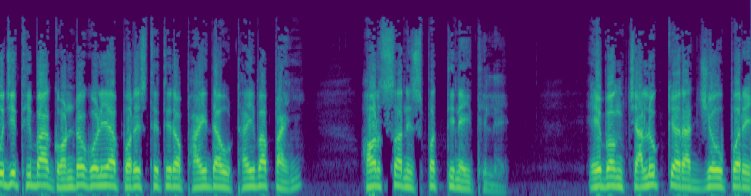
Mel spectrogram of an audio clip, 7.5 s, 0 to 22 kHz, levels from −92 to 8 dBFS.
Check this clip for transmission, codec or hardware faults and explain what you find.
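Hard clipping is present throughout the speech clip. The signal is driven about 9 dB beyond what a stage in the chain can pass, so the peaks are sliced flat. Only around two percent of samples hit the ceiling, but those flat tops generate high harmonics that were never in the source. Each louder syllable picks up a brittle crackle and a gritty edge.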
